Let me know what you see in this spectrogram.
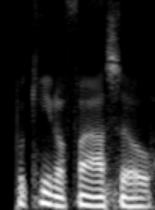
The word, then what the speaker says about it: Burkina Faso: And just the colors on the Burkina Faso, I'm not even sure if I'm pronouncing that country name correctly, but. – Yep, that's right.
